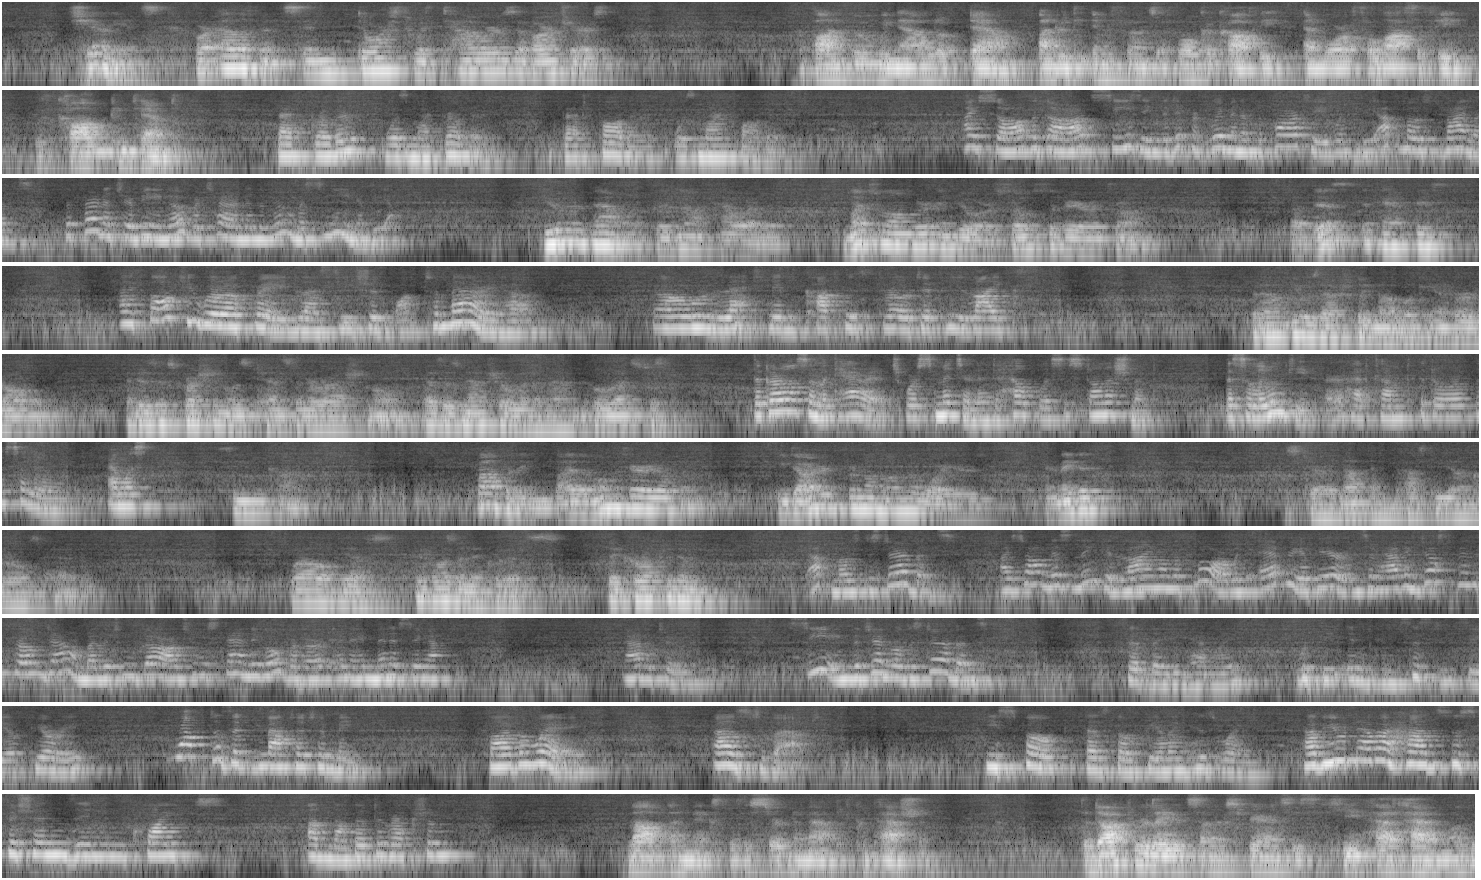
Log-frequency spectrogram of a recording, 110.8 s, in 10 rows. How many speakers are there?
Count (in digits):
8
